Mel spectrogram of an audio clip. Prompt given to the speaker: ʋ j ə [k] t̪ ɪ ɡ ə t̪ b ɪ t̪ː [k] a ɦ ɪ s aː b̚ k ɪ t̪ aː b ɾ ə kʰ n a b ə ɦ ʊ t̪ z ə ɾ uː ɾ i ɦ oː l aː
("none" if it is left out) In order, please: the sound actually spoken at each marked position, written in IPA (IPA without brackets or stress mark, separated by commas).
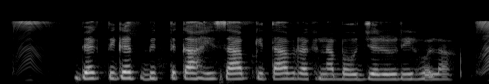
k, k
